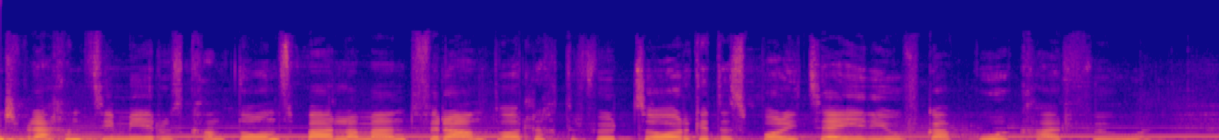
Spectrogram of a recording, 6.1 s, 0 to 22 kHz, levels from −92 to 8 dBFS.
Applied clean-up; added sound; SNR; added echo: none; Brass instrument; 15 dB; none.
